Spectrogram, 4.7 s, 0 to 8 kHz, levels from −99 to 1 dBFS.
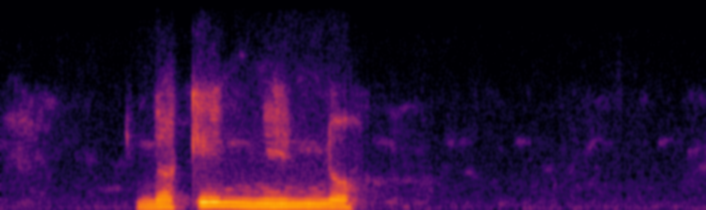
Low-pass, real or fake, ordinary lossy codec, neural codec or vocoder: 7.2 kHz; fake; Opus, 16 kbps; codec, 24 kHz, 0.9 kbps, WavTokenizer, medium speech release version 2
